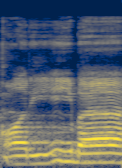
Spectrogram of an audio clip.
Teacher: قاف کو موٹا کر کے را کو باریک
